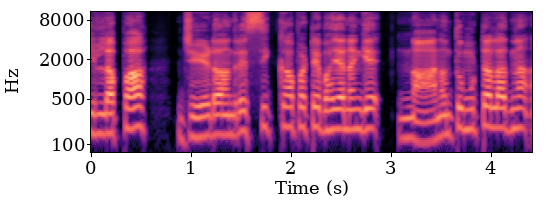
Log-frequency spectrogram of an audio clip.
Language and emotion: Kannada, fearful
